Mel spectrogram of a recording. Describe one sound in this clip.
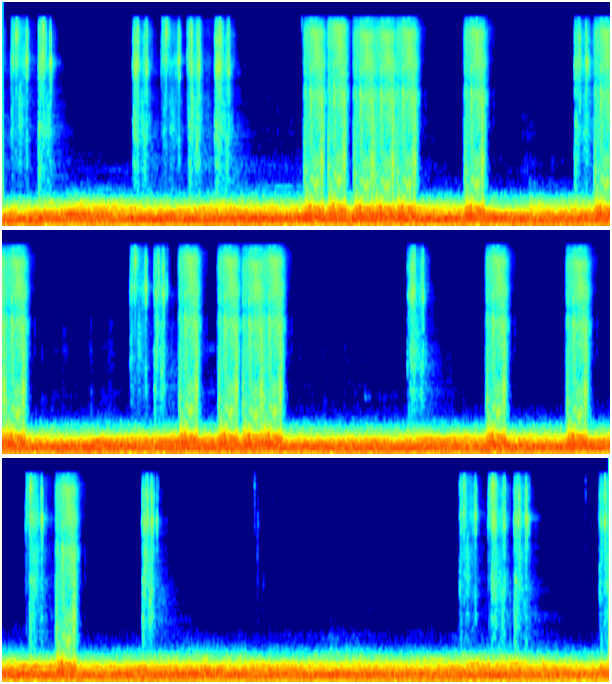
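Water rumbles low and muffled all around, as if heard underwater.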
